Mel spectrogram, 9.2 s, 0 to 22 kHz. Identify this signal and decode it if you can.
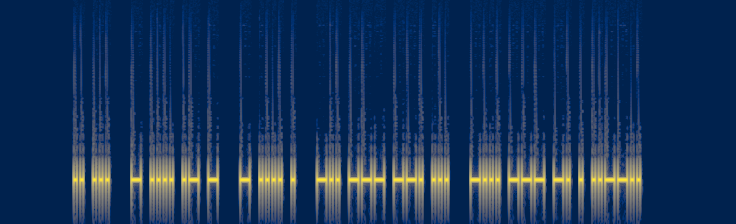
Morse code, heard as a keyed tone, about 32 wpm, 700 Hz. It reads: IS THAT THE DOGS BONE?
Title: Sentences from Top 1600 Words 30wpm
